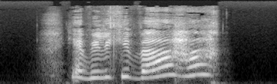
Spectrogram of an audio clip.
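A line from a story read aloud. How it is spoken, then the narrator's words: Crying. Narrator (Norwegian): gråt hun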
